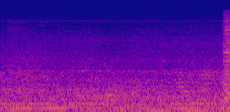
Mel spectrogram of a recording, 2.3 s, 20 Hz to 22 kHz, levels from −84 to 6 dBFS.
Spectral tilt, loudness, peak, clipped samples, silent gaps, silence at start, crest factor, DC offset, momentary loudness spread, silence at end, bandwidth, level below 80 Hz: -4.5 dB/octave; -35 LUFS; -14 dBFS; under 0.1%; none; 0 s; 20 dB; under 0.1%; 2 LU; 0 s; 16 kHz; -44 dBFS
